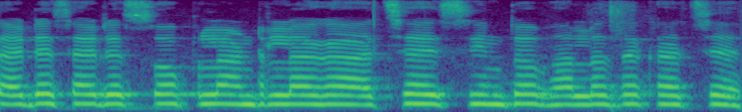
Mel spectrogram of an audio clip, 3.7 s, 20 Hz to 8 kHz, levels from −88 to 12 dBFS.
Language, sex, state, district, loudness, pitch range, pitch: Bengali, female, West Bengal, Jalpaiguri, -13 LUFS, 235-250 Hz, 245 Hz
